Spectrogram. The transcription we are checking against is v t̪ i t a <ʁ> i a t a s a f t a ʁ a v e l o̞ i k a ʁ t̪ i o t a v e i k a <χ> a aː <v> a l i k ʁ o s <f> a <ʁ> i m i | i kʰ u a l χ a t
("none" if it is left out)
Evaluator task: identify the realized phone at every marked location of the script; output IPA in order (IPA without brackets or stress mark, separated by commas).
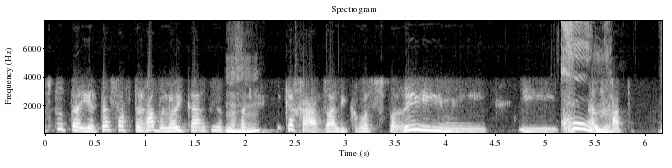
none, χ, v, f, ʁ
